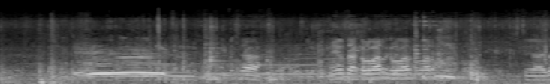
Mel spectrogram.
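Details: Cattle squeezed in at a market, lowing: long, steady, tonal moos overlapping one another, with several animals calling, alongside background voices and vehicle rumble.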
